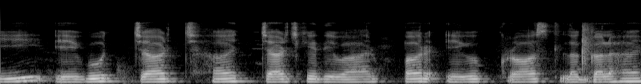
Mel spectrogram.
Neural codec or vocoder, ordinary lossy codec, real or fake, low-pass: none; none; real; 7.2 kHz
